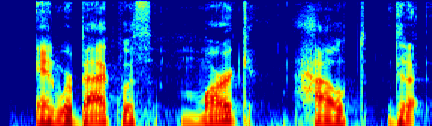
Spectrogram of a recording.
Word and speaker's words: Houpt: And we're back with Mark Houpt.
